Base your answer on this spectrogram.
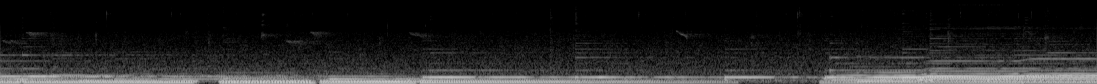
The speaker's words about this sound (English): Be here in the rain and invite yourself to recognize each of the blessings.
